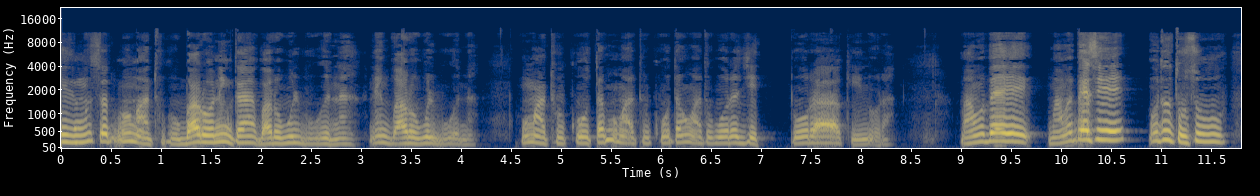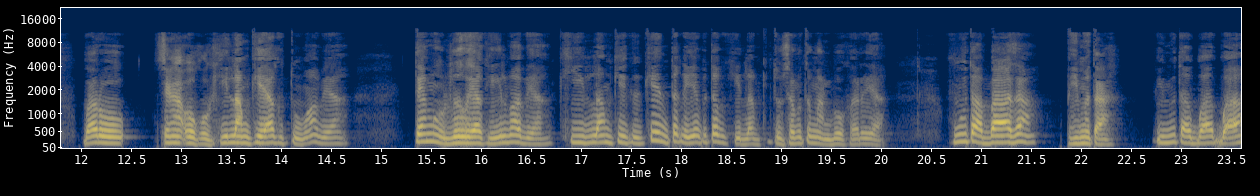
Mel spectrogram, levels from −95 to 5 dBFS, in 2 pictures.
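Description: From the start to the end of the speech there's a hard ceiling at 12 kHz, with nothing above it. The top is dull, the consonants are smeared, and sibilants and held vowels have a watery, fizzy edge. That's most likely AAC compression. AAC-LC at a bitrate this low, which sounds like it fits about 32 kbps, runs short of bits. It pulls the bandwidth down and quantises coarsely, leaving gaps in the spectrum that warble from frame to frame.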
